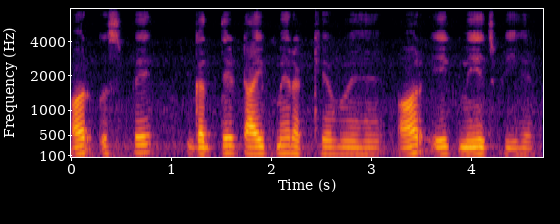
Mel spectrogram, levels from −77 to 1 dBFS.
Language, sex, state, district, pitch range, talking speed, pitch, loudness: Hindi, male, Uttar Pradesh, Lucknow, 130-140 Hz, 165 wpm, 135 Hz, -19 LUFS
